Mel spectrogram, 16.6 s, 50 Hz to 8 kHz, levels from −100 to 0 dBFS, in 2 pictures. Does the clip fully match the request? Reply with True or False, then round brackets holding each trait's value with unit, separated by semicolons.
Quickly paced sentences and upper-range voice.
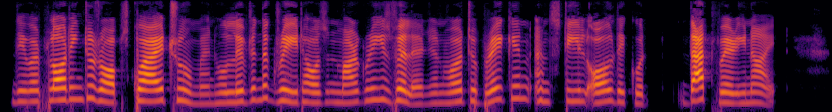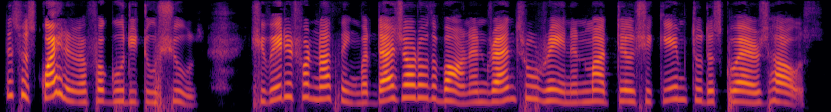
True (215 wpm; 255 Hz)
